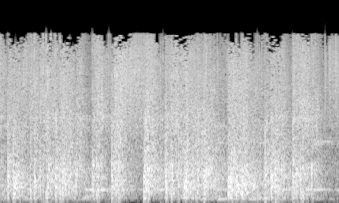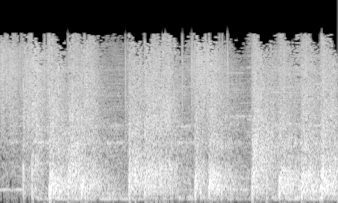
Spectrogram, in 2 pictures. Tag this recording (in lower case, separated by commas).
fireworks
